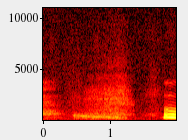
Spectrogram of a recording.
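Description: A person's voice: a faint, short low vocal sound, then near the end a loud 'ouh' exclamation that falls in pitch.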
